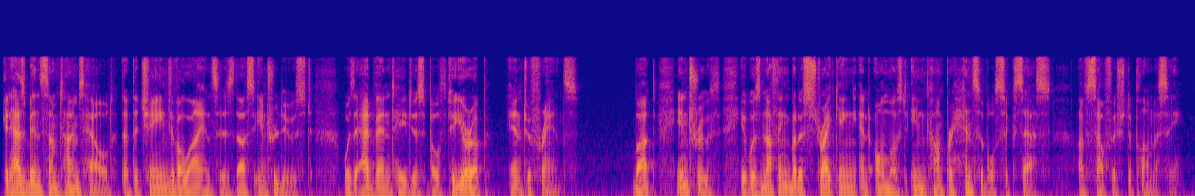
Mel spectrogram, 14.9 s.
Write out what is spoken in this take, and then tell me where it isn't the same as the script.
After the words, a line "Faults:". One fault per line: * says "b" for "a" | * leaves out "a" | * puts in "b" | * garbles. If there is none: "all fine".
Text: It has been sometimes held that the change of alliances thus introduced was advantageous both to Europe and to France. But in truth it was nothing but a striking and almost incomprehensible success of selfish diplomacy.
It has been sometimes held that the change of alliances thus introduced was advantageous both to Europe and to France. But in truth it was nothing but a striking and almost incomprehensible success of selfish diplomacy.
Faults:
all fine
